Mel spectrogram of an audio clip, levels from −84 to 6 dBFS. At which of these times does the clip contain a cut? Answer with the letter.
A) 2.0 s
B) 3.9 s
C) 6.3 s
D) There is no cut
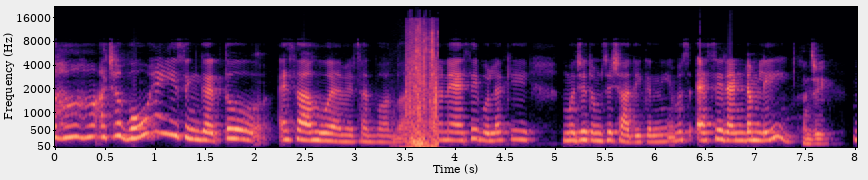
B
